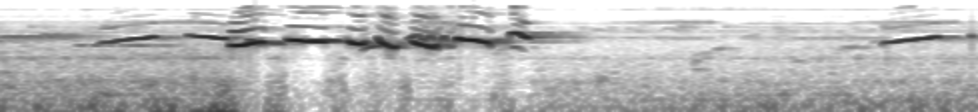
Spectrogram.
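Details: An Oriental magpie-robin sings loudly to call out a rival, with a rich run of whistled, warbling notes for about two seconds. Another magpie-robin answers with a fainter whistle rising near the end.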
